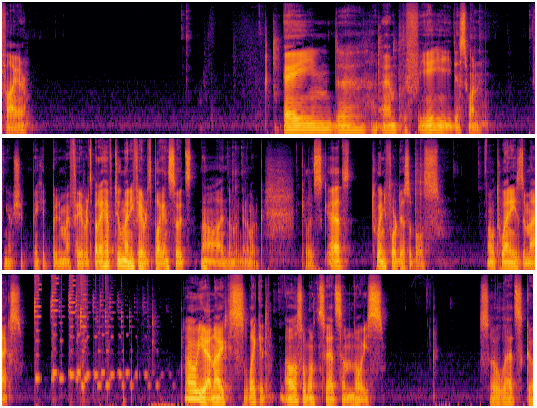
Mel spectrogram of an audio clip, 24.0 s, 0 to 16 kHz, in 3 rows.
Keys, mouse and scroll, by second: 2.5 click, 3.9 a, 4.8 ß, 5.4 a, 5.7 m, 6.7 click, 7.8 click, 13.6 2, 13.7 4, 14.1 Return, 15.0 click, 15.8 click, 16.0 space, 17.9 space, 19.2 ctrl+g.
